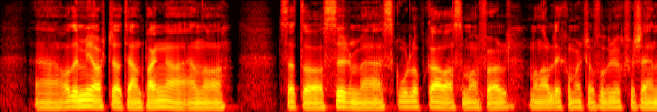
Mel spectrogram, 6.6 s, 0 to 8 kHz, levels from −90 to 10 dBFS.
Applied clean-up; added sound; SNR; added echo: none; none; none; none.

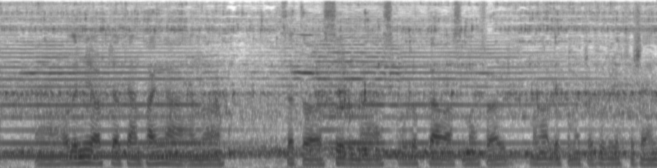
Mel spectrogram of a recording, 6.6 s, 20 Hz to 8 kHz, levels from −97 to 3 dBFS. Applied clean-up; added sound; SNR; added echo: none; Sink (filling or washing) / Water + Bowed string instrument; -1 dB; none.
